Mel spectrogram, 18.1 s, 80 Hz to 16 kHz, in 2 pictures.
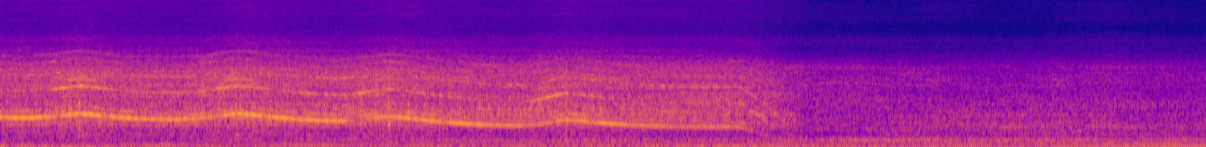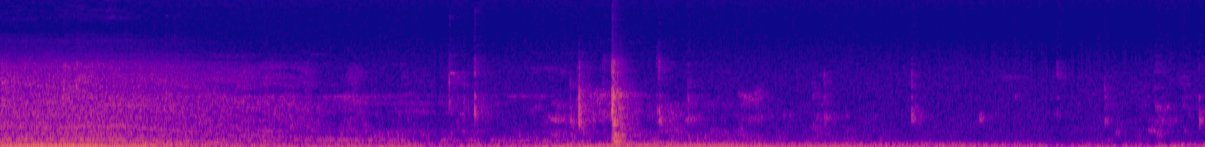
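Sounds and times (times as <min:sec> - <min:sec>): passing vehicle whine: 0:00.0 - 0:17.0
low steady rumble: 0:10.4 - 0:18.0.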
